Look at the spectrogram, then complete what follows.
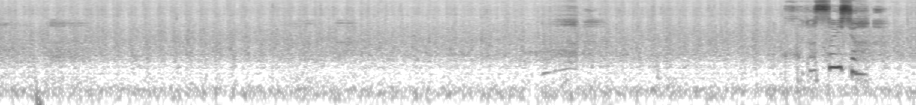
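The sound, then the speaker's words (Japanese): A water wheel turning, its small buckets splashing in a quick, steady rhythm that blends into a continuous hiss, with a brief louder burst of splashing near the end. “でもって水を受けるマスの一つ一つも小さいから、ちょっとずつの水が水面に当たる音”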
